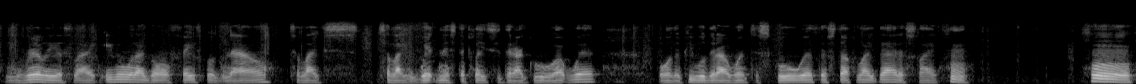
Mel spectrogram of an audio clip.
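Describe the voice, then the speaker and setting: A man's voice: low voice, moderate pace, warm tone, lo-fi sound, a little hiss or hum. A man in his thirties hosting a tarot live stream, rambling casually and tagging his points with "right?". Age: 30s. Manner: rambling, tags sentences with "right?".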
